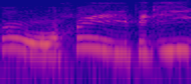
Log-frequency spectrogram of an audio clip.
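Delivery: high-pitched frog puppet voice. Explaining how puppeteers work, quoting Kermit greeting Piggy: Kermit the Frog voice. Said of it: "Kermit, right? He'd be like".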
